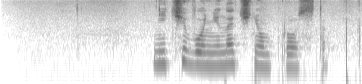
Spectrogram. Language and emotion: Russian, neutral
